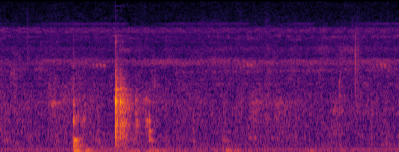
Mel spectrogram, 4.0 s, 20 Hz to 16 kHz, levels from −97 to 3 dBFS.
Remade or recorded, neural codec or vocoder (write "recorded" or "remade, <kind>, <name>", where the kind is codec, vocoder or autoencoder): remade, vocoder, BigVGAN v2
